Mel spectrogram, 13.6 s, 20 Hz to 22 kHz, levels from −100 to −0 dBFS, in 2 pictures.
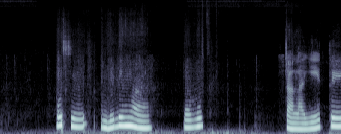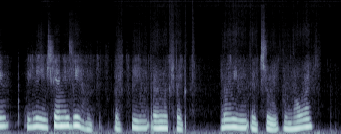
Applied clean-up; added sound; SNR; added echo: neural mask model DeepFilterNet 3.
